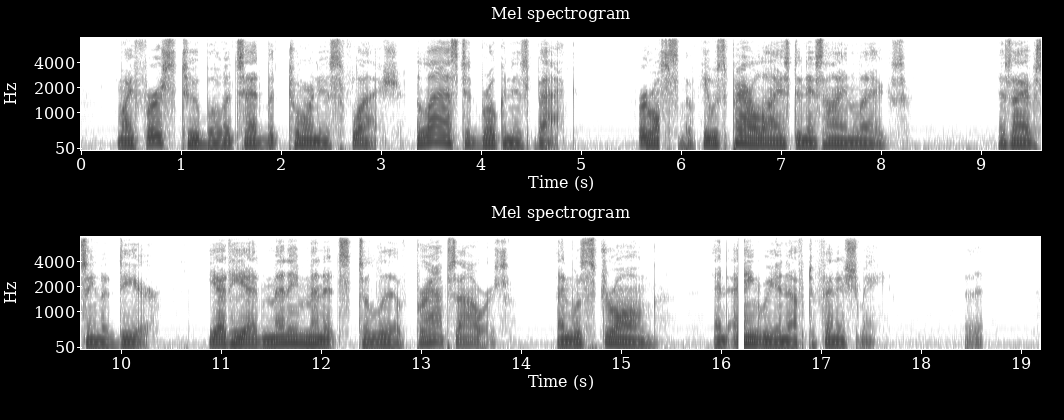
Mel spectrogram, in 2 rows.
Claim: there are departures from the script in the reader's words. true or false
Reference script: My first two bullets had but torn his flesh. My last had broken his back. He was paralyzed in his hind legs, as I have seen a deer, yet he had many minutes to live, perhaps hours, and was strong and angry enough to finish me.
true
